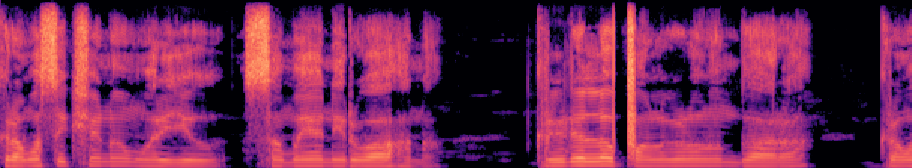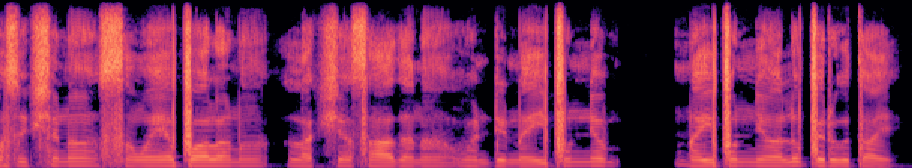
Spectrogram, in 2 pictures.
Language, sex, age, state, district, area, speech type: Telugu, male, 18-30, Telangana, Suryapet, urban, spontaneous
